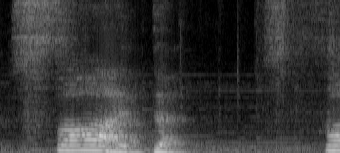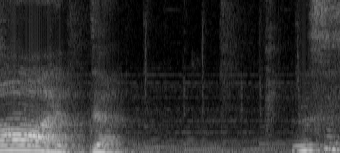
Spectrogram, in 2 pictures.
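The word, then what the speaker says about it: ص: Now, when I'm pronouncing the sound sa in the letter sod, what am I doing to my mouth? Sa, sa. You can't see my teeth. My mouth isn't opening. I'm not smiling.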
